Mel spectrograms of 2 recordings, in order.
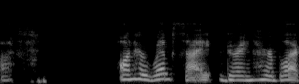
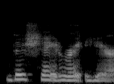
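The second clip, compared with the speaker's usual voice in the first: ordinary delivery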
